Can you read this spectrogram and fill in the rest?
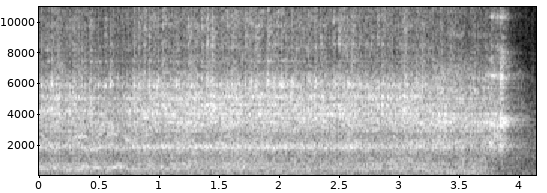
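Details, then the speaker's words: Brush cutter (40/60/80-tooth blade), test run after fitting the teeth blade with both grills seated and the reverse-thread nut tightened. Steady high two-stroke buzz with no wobble or vibration, then smooth wind-down; ready for cutting, normal running. "ನೋಡ್ತಾ ಇರಬಹುದು ಕಟಿಂಗ್ಸ್ಗೆ ready ಆಗಿದೆ use ಮಾಡಬಹುದು"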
